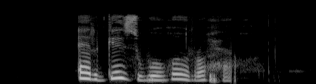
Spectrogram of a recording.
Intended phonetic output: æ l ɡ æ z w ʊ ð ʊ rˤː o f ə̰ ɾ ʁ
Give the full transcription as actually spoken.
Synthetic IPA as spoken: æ ɾ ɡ æ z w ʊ ʁ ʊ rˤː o ħ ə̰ ʁ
